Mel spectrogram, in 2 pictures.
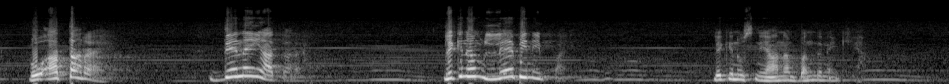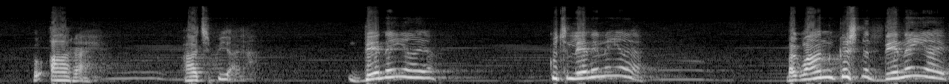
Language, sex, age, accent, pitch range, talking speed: Hindi, male, 50-69, native, 200-280 Hz, 125 wpm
